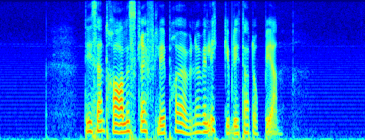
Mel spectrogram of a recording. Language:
Norwegian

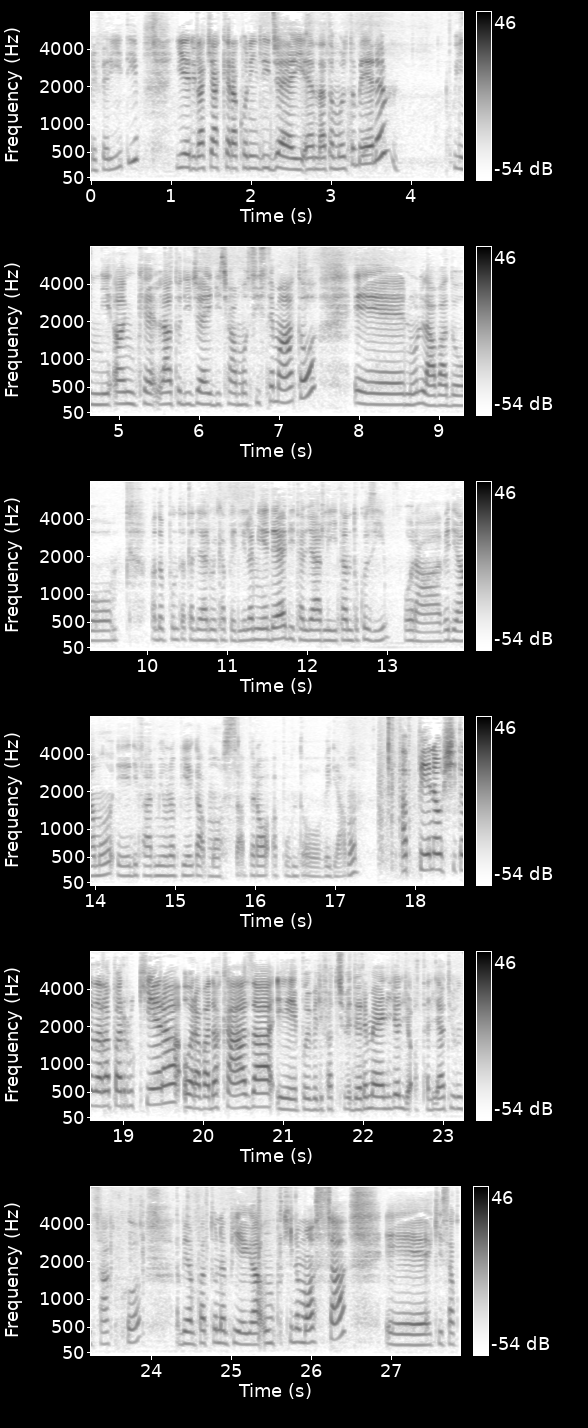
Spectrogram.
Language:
Italian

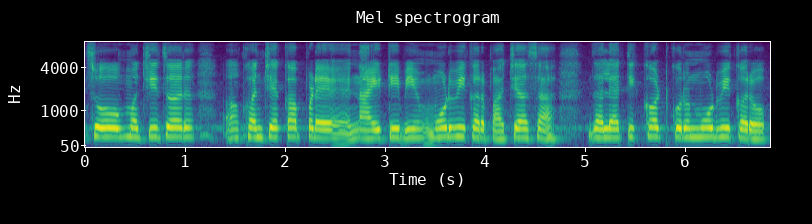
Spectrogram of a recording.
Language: Konkani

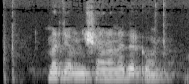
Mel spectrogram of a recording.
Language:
Central Kurdish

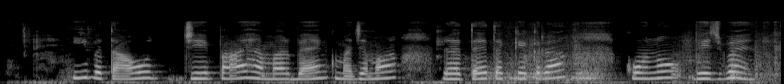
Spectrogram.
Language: Maithili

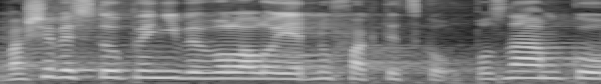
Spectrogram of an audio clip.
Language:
Czech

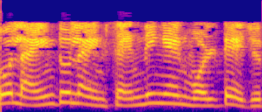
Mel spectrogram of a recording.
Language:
Gujarati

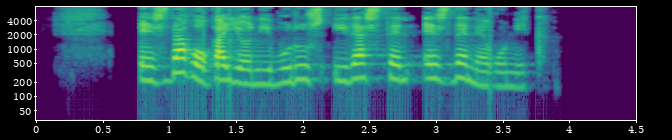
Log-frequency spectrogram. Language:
Basque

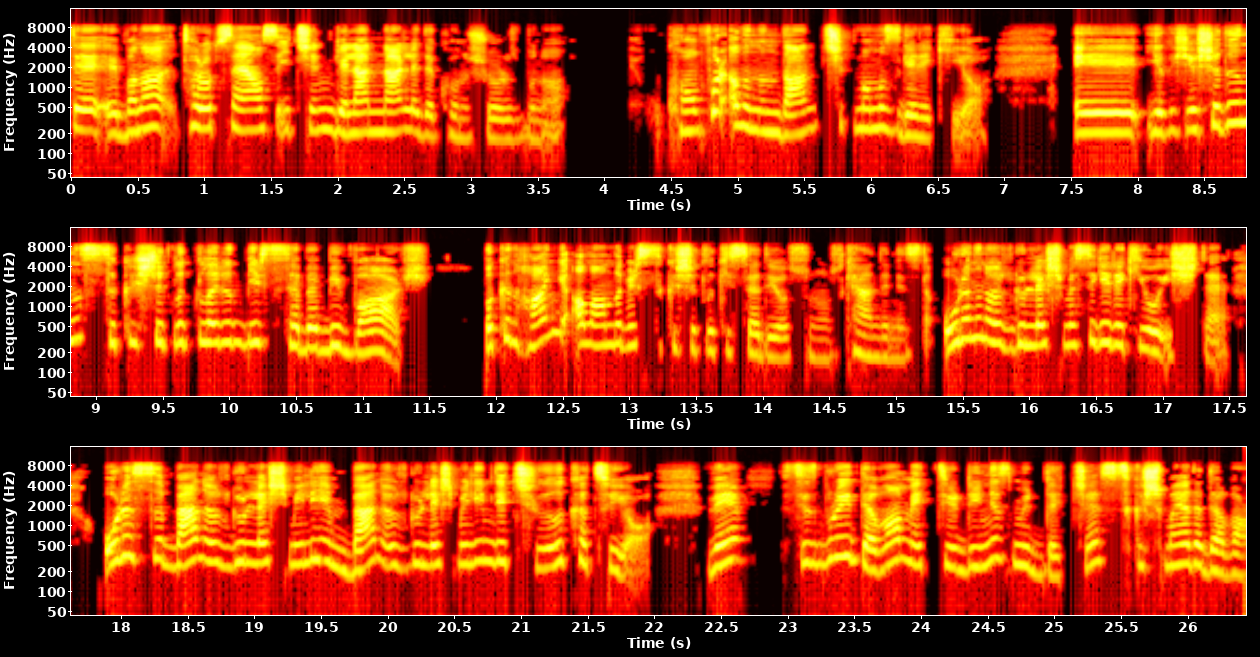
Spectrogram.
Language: Turkish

